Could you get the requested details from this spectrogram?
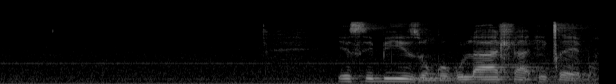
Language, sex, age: Xhosa, male, 26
